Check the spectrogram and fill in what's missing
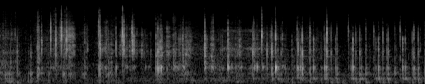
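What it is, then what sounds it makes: Plastic camera body. Long nails tap quickly on the sides and top of a Canon DSLR with a plastic body. The result is a rapid, uneven run of short, dry clicks with a bright, high edge and almost no low end. Each tap dies away at once.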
